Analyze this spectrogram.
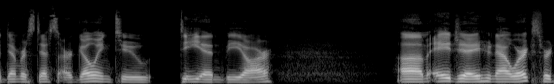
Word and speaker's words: DNVR: You would think it would be called Denver and they'd just say it like a tech company, but it's not. It's just DNVR.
